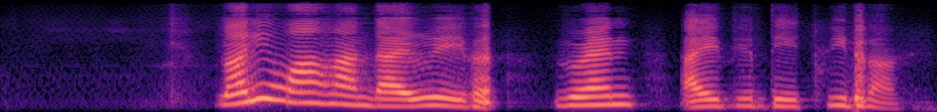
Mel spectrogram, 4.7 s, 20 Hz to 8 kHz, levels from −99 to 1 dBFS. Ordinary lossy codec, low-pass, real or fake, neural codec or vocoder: none; 7.2 kHz; fake; codec, 16 kHz, 0.5 kbps, FunCodec, trained on Chinese and English, 25 frames a second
